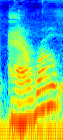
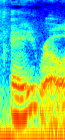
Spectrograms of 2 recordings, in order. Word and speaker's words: aro: and I was like, are you guys really pronouncing this as arrow? It's arrow. And I was like, oh, arrow, that makes so much sense. Like aromantic, arrow, not arrow, duh.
